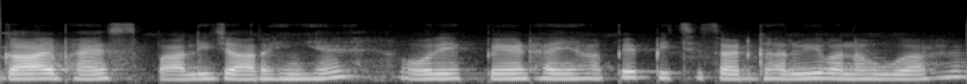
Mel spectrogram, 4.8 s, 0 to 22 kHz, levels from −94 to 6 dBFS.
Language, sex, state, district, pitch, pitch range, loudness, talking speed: Hindi, female, Haryana, Rohtak, 195 Hz, 190-205 Hz, -19 LUFS, 235 wpm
